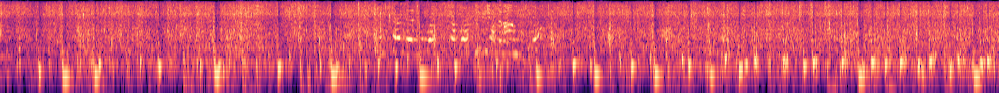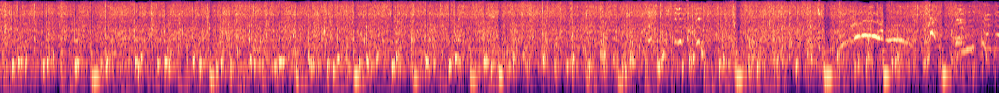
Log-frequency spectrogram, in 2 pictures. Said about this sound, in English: the women of a village dance hip-deep in a nearby pool. While dancing, virtually naked, they beat the water with their cupped hands, thereby producing the different rhythmic tones you hear. Of necessity, no water drum passage is a long one.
